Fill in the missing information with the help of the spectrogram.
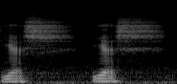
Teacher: We got the SH sound. Your tip of your tongue is not touching anywhere. Yash, it's not touching the, it's the side of your tongue, touching the roof in the middle, like by the inner upper teeth, inside, next to the palate.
